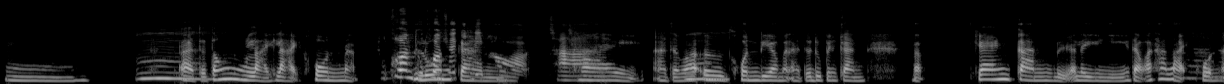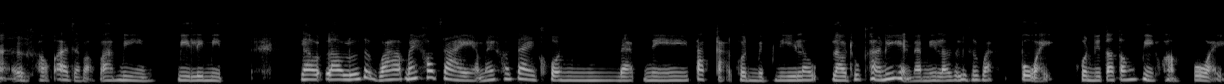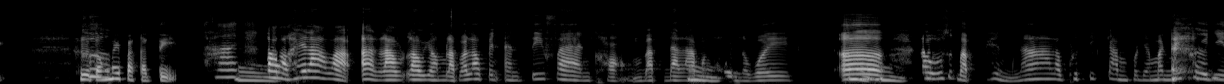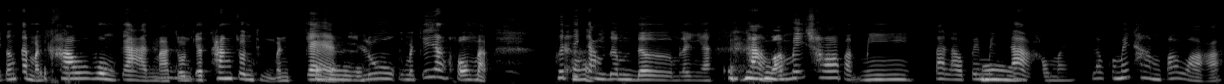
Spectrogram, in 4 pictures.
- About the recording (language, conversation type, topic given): Thai, unstructured, คุณคิดอย่างไรกับปัญหาการกลั่นแกล้งทางออนไลน์ที่เกิดขึ้นบ่อย?
- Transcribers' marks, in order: tapping; chuckle; chuckle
